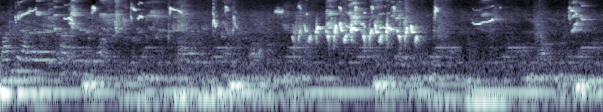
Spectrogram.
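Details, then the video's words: Cit keres songbird singing steadily without doping, meant as master recording for training other songbirds: bursts of high, quick chirps and short twittering notes, densest mid-clip, over a loud constant low hum. "Cit Keres Nembak Buat Masteran"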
